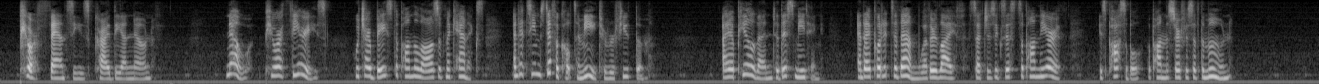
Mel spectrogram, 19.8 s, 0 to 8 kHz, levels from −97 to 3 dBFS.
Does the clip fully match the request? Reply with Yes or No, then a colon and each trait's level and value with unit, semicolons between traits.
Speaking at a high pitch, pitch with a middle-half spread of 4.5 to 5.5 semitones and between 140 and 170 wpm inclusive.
Yes: very high, 255 Hz; average, 5.2 semitones; average, 160 wpm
